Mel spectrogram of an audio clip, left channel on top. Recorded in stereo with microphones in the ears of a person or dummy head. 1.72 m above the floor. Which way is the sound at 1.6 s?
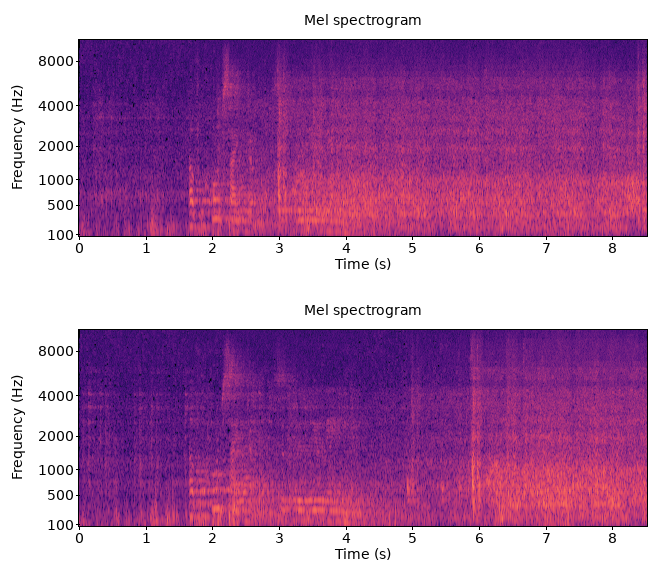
30° left (ahead or behind).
